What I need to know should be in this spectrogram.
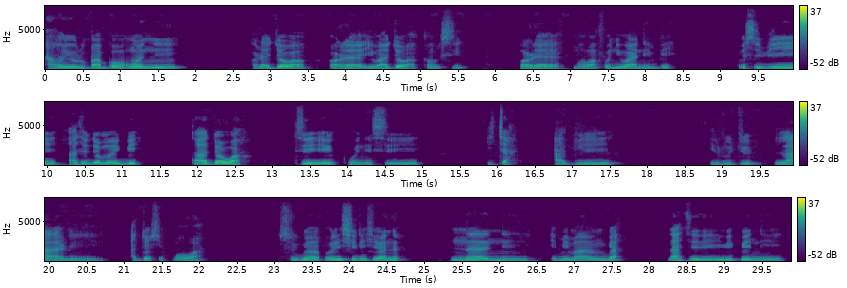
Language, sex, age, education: Yoruba, male, 15-29, secondary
